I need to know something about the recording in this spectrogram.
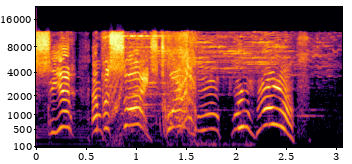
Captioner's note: tinkling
